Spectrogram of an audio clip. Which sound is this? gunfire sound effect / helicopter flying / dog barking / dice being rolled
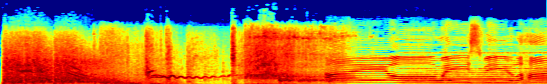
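gunfire sound effect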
